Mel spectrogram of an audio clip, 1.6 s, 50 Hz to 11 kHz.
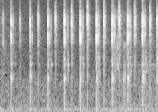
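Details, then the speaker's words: DJI Osmo Pocket 4P camera shaken by hand; quick light clicks about seven or eight a second from loose gimbal parts, similar to the Insta360 Luna Ultra; normal for gimbal moving parts, not a defect. "man hört schon, dass da was klappert, aber Leute, die Luna Ultra ist nicht wirklich leiserer."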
